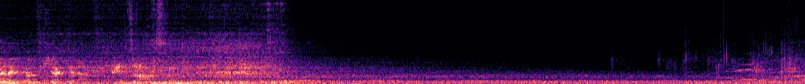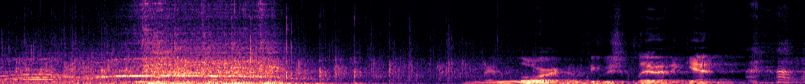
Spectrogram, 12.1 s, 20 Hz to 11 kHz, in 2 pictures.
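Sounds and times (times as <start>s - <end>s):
low droning horror music: 0.0s - 9.2s
loud music hit: 0.0s - 9.4s.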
